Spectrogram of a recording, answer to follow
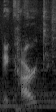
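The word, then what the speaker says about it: Descartes: But night uh 1596 f m French mathematician Renee Descarts descart deart Deart that's how you pronounce it decart widely considered a father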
